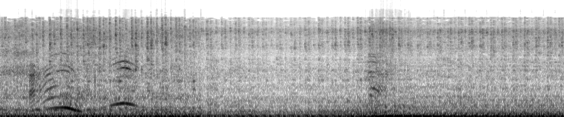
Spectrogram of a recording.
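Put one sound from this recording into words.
An off-road vehicle's engine rumbles and revs loudly up close.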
